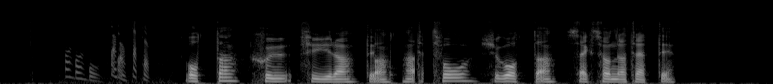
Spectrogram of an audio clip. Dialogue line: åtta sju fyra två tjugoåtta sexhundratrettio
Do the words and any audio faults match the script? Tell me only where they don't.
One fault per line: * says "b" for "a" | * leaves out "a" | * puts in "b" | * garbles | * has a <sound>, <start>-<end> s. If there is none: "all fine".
* has a chirp, 0.7-1.5 s
* garbles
